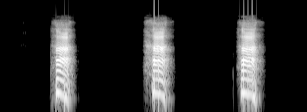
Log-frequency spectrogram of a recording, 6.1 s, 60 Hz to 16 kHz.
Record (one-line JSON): {"exhalation_length": "6.1 s", "exhalation_amplitude": 31164, "exhalation_signal_mean_std_ratio": 0.27, "survey_phase": "beta (2021-08-13 to 2022-03-07)", "age": "65+", "gender": "Male", "wearing_mask": "No", "symptom_cough_any": true, "smoker_status": "Ex-smoker", "respiratory_condition_asthma": true, "respiratory_condition_other": true, "recruitment_source": "REACT", "submission_delay": "2 days", "covid_test_result": "Negative", "covid_test_method": "RT-qPCR"}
